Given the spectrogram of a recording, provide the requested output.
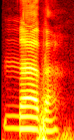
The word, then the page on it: nada: Spanish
